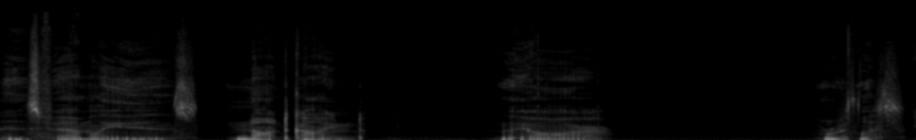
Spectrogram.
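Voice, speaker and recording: A man playing a solemn, guarded, protective flame demon in a whispered ASMR roleplay, speaking formally and hesitantly with a breathy, gravelly voice. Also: extremely low pitch, dry recording, heavily acted. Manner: slow, measured, formal, hesitant.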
